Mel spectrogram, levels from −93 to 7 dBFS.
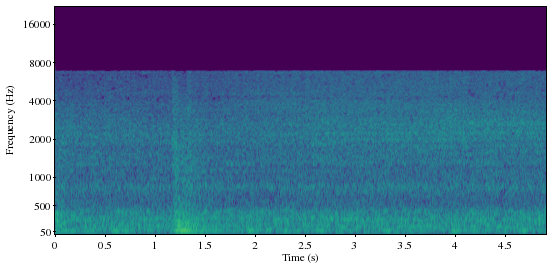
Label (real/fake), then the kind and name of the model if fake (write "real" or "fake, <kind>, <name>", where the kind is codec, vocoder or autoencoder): fake, vocoder, Vocos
